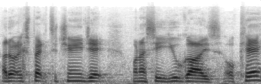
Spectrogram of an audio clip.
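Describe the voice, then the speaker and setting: Energetic in tone, a man with an American accent talks at a fairly quick pace with ordinary pitch variation. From England. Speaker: Sikh youth speaker. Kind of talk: interactive talk to youth camp. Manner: casual, energetic.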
